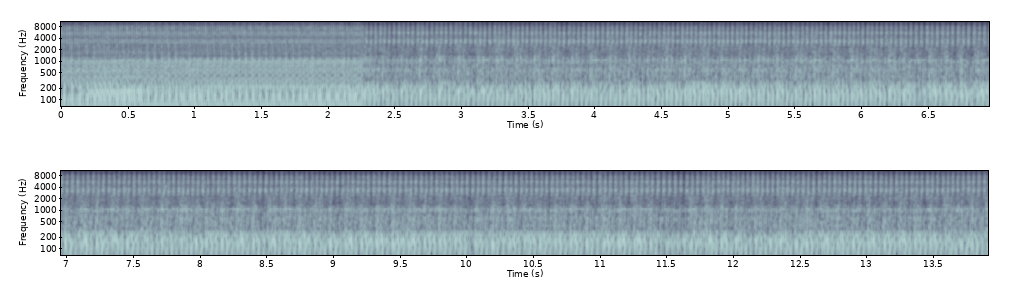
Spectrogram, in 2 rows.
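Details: 1971 Yamaha Mini Enduro two-stroke, first start in decades after carburetor cleaning, with the oil pump being checked: after a short crank it settles into a crisp, even popping idle with no stumbling. Normal running.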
